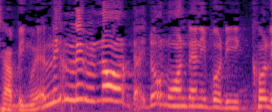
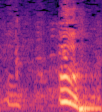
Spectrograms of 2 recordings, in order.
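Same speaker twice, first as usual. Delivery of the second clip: high whoop; 9 semitones higher, 11 dB louder than usual. Shown as a demonstration. Exercise whoop.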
